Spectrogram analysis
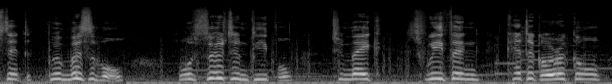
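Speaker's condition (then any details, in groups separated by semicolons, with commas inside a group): Quadriplegic cerebral palsy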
